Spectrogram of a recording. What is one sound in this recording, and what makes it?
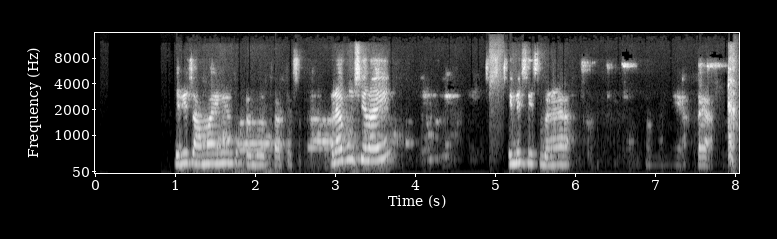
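A woman speaks steadily over an online call.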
